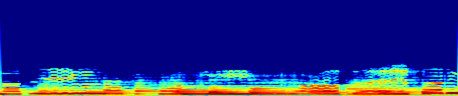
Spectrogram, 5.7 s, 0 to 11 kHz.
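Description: Orchestral music from a 1950 radio broadcast: several held melody notes with strong vibrato moving slowly from note to note. The sound is narrow and dull, with nothing above the middle treble, as on an old radio transcription.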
